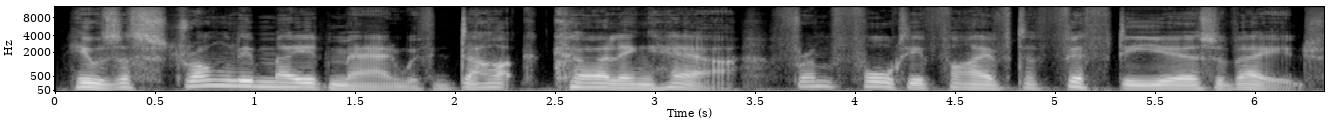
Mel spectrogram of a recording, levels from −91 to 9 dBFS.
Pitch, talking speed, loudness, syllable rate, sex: 115 Hz, 170 wpm, -17 LUFS, 3.8 syllables/s, male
